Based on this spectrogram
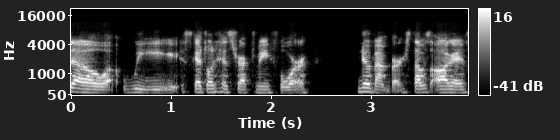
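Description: A woman with an American accent speaks at a moderate pace in a very deep, low pitch, with fairly even intonation. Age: 30s. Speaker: podcast co-host and endometriosis patient. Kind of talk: personal testimony.

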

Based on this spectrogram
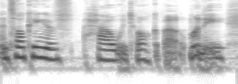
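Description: With a Scottish accent, a woman keeps a fairly even intonation on a very clean recording with a silent background. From Scotland, Edinburgh. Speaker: podcast host. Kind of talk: casual interview.

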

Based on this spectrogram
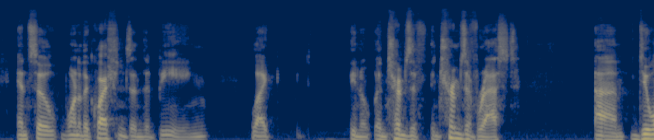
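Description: With a fairly bright tone, a man talks at a moderate pace and shows ordinary pitch variation. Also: dry, close sound with no echo.

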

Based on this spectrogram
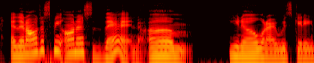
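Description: Heard on a very clean recording with a silent background, a woman talks in an unremarkable speaking voice. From Texas. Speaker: person in addiction recovery sharing her story. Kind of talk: testimony.

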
